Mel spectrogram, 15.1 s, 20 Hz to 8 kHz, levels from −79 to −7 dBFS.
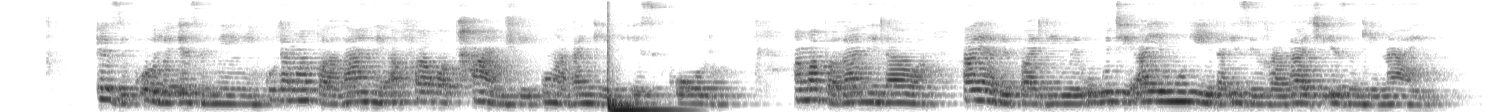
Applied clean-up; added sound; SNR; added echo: none; Bass drum; -5 dB; reverberation time 0.9 s.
